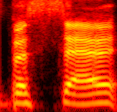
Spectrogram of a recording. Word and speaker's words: Bassett: So my last name is Bassett, and I'm always like, when people want to spell it, I'm like, it rhymes with cassette, and then you know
